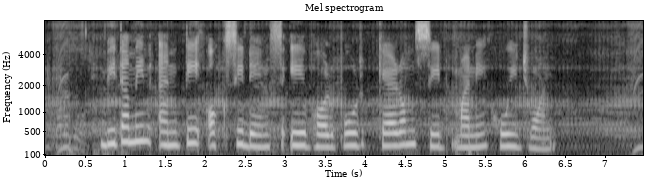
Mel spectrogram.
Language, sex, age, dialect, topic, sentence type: Bengali, female, 18-24, Rajbangshi, agriculture, statement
